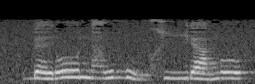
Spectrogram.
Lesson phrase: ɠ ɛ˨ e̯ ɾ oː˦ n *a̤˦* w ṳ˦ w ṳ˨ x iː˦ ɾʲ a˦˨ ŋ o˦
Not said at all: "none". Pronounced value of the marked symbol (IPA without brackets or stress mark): a̤˦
